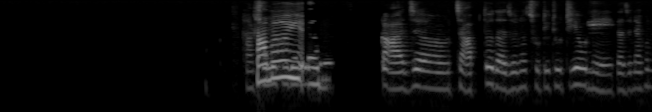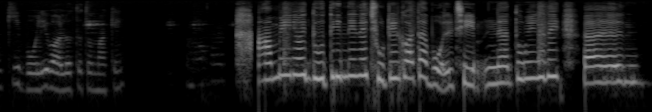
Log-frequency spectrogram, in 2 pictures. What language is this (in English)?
Bangla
